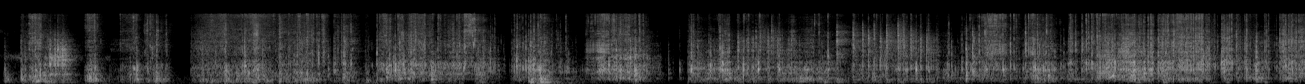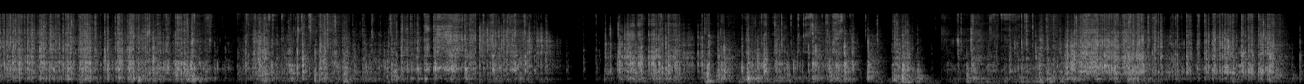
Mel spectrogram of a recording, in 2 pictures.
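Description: Cardboard toy box opened with a small blade, then a thin clear plastic blister tray crinkling and crackling as action figures are worked free of it by hand. The crackling is nearly continuous, with a few brief pauses.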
